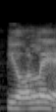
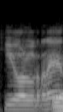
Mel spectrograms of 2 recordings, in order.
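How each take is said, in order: First: The middle has a plain l sound, no r. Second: The middle has an r sound after the l. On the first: The speaker calls it right. "dibacanya kiole ya" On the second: The speaker calls it wrong. "bukan kiolre"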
